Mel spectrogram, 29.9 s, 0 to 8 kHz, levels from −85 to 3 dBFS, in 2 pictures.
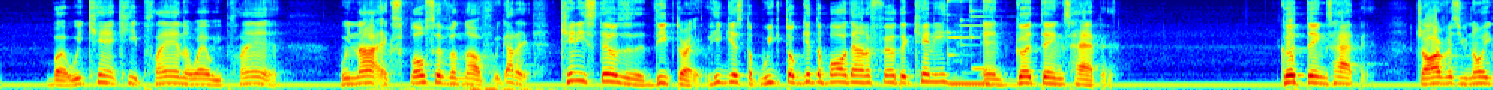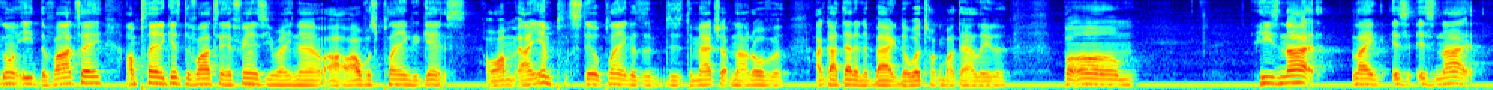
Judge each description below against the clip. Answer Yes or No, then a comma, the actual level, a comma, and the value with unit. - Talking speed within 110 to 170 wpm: No, average, 185 wpm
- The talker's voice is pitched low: Yes, low, 130 Hz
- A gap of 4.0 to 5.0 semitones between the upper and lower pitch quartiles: Yes, average, 4.7 semitones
